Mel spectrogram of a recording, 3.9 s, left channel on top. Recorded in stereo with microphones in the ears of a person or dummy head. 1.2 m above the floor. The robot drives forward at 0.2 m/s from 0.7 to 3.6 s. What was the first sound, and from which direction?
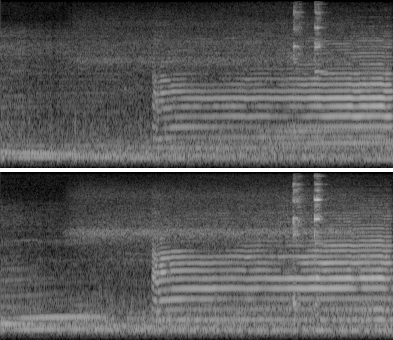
A trumpet, 45° right (ahead or behind).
